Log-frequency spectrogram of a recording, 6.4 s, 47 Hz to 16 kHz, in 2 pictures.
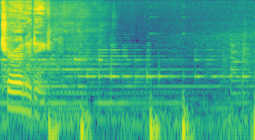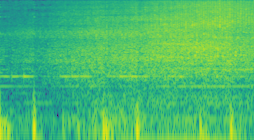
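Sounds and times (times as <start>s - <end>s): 
speech: 0.1s - 0.8s
low droning hum: 0.6s - 6.3s
slow steady heartbeat thumping: 0.6s - 6.3s
rushing windy noise: 3.2s - 6.3s.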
